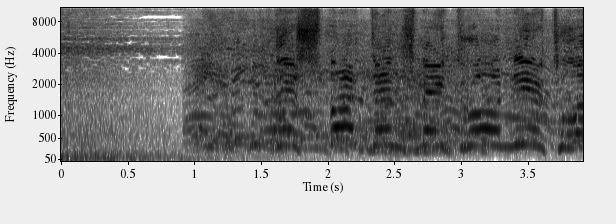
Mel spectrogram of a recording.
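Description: A man speaks loudly and with force, addressing a crowd outdoors.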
